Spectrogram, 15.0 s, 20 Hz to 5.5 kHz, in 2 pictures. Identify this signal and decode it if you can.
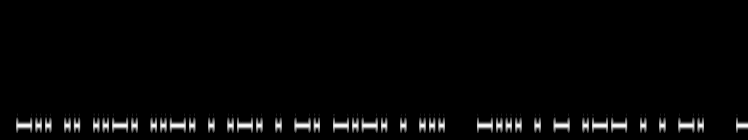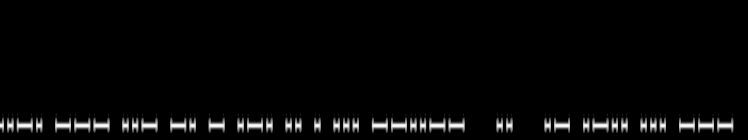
Morse code, heard as a keyed tone, about 25 wpm, 600 Hz. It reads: DIFFERENCES BETWEEN COUNTRIES, I ALSO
